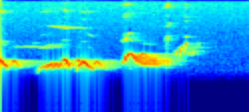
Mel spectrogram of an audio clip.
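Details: A single flowing phrase from a common blackbird, smooth fluted warbling that wavers up and down and ends in a short high twitter, then silence.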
